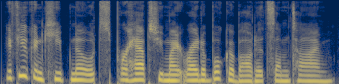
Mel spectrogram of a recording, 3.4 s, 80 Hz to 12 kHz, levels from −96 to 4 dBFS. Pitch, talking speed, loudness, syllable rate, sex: 200 Hz, 265 wpm, -17 LUFS, 5.8 syllables/s, female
